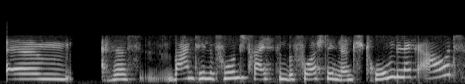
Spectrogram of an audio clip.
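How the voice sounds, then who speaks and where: Over a narrow, tinny telephone connection, a woman caller talks in a casual, recounting way. Her voice sits a little higher than average. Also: normal speed. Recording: tinny narrow phone line.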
